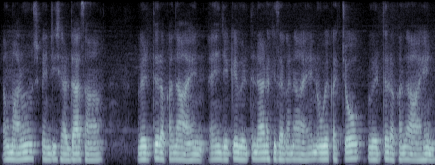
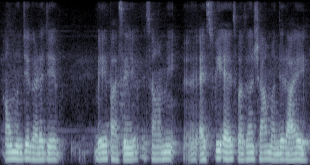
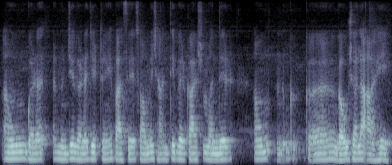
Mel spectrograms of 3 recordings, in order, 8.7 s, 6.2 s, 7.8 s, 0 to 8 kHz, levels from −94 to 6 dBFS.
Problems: none marked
